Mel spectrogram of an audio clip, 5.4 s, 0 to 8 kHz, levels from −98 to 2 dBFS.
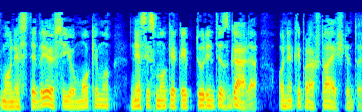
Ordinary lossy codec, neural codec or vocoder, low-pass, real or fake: MP3, 24 kbps; codec, 16 kHz, 0.8 kbps, ZipCodec; 7.2 kHz; fake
